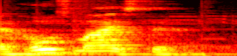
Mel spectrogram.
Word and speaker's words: Holzmeister: É Holzmeister mesmo que fala, André? Ou é diferente a pronúncia? – Cara, é quase isso, é Holzmeister.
